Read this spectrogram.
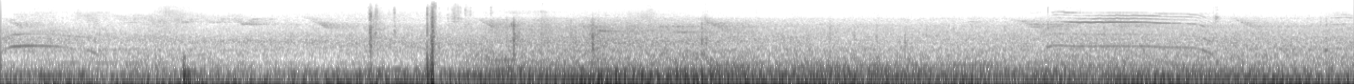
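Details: Kittens of a cat named Taeng On, the litter named Suea Dao, Sam Li, Thurian and Dao Rueang; a short meow opens, then after a pause a longer, harmonic-rich falling meow, over steady low engine-like rumble and a couple of sharp clicks.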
